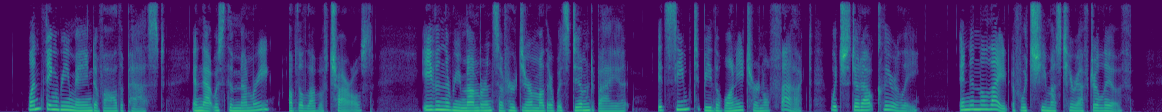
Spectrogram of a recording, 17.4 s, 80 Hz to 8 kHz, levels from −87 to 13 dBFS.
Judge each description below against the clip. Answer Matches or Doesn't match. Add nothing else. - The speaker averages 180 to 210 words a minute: Doesn't match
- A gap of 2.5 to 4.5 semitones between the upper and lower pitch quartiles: Matches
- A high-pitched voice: Matches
